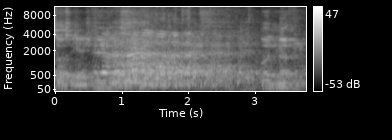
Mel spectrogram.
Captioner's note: laughter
